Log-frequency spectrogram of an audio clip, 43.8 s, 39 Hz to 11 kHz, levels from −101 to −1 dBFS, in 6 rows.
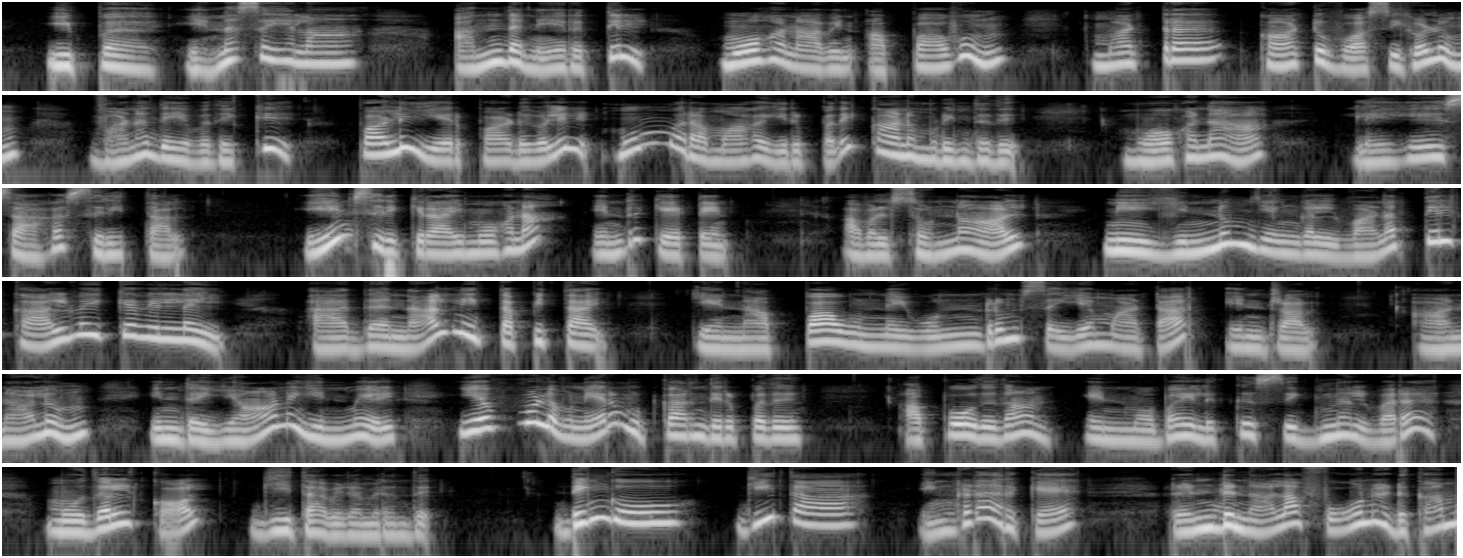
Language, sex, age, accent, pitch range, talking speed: Tamil, female, 20-39, native, 170-255 Hz, 90 wpm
